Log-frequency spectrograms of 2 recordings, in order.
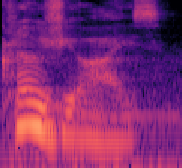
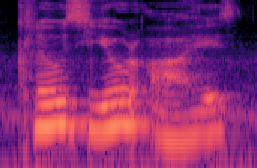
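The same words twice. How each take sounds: First: The z merges with 'your' into zh. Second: A plain z sound comes before 'your'. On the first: The speaker calls it right. "when z is followed by ye, z changes to je" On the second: The speaker calls it wrong. "you said close your eyes"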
